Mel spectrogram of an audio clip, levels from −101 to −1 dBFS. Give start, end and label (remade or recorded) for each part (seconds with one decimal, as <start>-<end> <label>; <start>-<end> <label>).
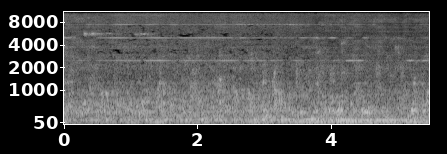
0.0-0.5 remade; 0.5-3.8 recorded; 3.8-5.5 remade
